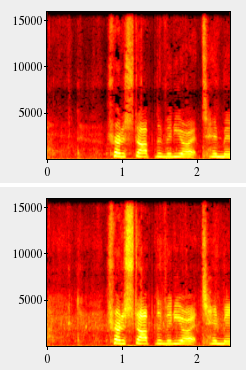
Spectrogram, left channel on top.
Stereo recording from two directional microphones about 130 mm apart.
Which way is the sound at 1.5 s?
30° left (ahead or behind).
